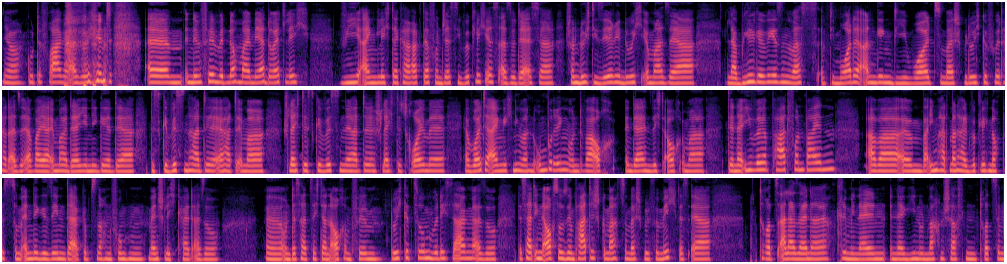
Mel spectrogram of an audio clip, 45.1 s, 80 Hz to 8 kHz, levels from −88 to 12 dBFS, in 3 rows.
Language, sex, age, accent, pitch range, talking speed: German, female, 20-39, German, 195-210 Hz, 180 wpm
